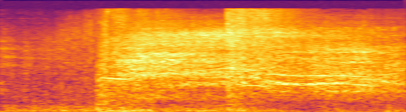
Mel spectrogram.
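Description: A loud explosion booms in a video game.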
